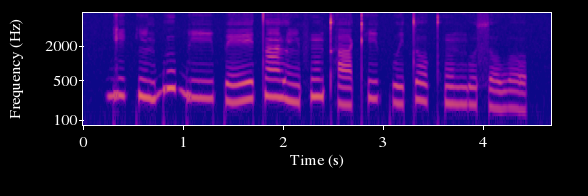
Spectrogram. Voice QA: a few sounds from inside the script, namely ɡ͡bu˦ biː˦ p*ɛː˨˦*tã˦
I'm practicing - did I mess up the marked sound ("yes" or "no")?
yes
